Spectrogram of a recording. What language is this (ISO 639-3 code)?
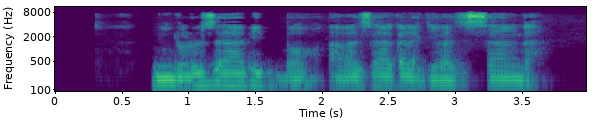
lug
